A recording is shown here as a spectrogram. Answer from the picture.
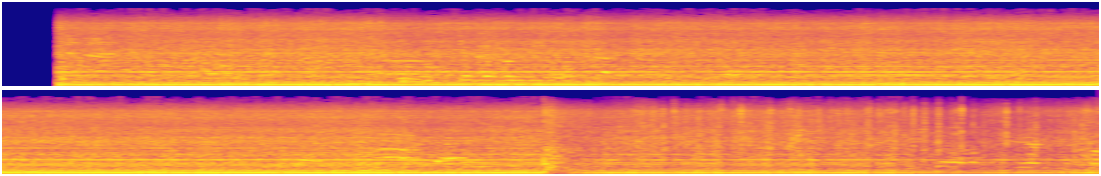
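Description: Fire-sport portable fire pump engine running loudly at high, steady revs, its pitch dipping briefly about eight seconds in, with crowd voices underneath.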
